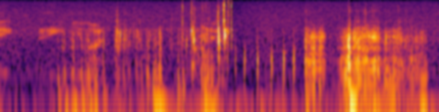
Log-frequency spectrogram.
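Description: Muffled knocks, clicks and water rushing picked up by a waterproof camera being moved about underwater among creek rocks, with a quick run of clicks in the middle and a heavier thump about three and a half seconds in.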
